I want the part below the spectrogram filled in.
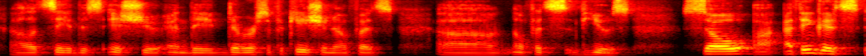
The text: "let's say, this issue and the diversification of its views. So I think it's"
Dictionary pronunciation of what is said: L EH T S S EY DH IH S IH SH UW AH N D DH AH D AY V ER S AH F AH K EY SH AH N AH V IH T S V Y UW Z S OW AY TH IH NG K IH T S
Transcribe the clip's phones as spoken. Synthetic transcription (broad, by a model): L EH T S S EY DH IH S IH SH UW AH N DH AH D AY V ER S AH F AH K EY SH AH N AH V IH T S V Y UW Z S OW AY TH IH NG K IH T S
